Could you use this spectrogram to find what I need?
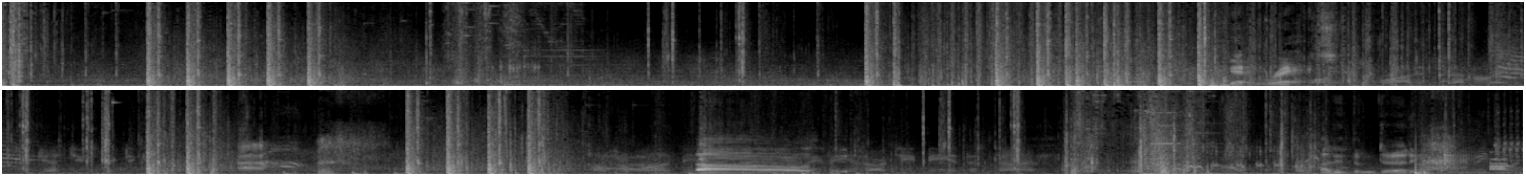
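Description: A pistol fires single sharp shots.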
